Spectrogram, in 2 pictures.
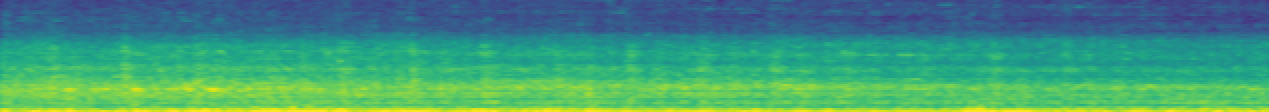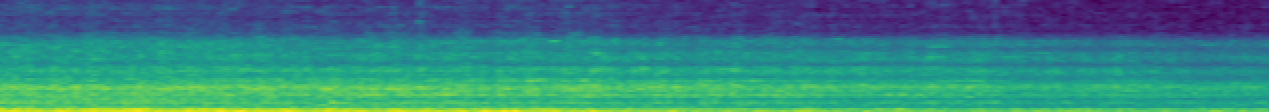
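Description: Freight train of tank wagons rolling along the rails, a steady rumble of wheels with a few knocks, fading away over the last few seconds as the train recedes.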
